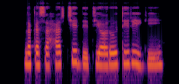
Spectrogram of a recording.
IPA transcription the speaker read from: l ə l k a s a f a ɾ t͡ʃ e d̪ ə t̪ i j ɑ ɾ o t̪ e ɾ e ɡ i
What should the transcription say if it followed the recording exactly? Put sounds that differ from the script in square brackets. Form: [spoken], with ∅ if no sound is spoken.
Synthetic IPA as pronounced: l ə [∅] k a s a [h] a ɾ t͡ʃ e d̪ ə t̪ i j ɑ ɾ o t̪ e ɾ e ɡ i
